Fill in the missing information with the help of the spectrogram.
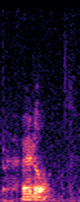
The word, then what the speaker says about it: Pirtle: Player named Pirtle. – Pirtle? – Yeah, it's spelled like... – Like Wordle with a P.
